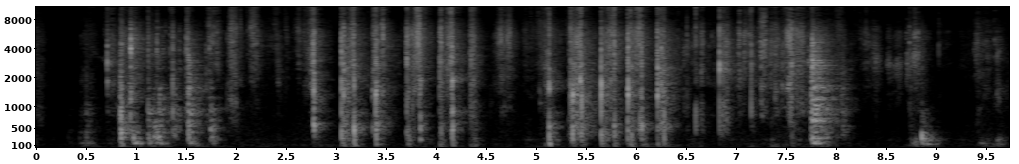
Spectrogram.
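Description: A deck of tarot cards being shuffled by hand, with bursts of crisp riffling and slapping that come in quick repeated rounds and stop briefly between passes, close and fairly loud.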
